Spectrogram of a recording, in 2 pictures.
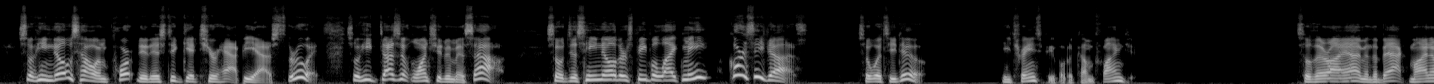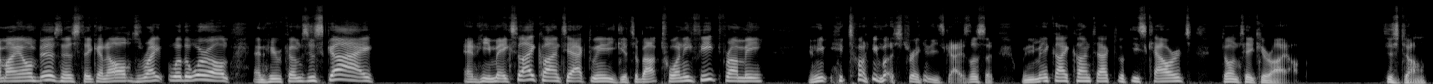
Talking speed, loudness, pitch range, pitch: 220 wpm, -22 LUFS, 120-175 Hz, 145 Hz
